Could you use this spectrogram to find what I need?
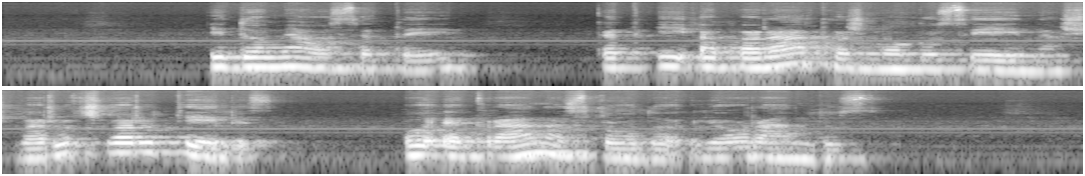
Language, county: Lithuanian, Utena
